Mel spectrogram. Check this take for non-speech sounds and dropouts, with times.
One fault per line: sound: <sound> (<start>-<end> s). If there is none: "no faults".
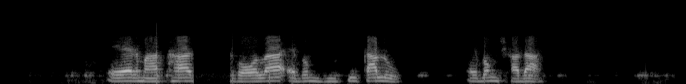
no faults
